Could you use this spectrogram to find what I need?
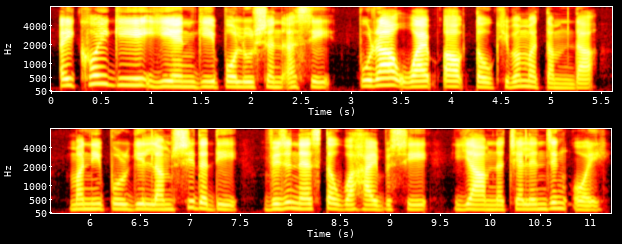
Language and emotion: Manipuri, neutral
